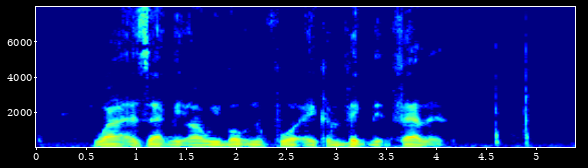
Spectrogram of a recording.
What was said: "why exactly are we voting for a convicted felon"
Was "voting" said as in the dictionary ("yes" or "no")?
yes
